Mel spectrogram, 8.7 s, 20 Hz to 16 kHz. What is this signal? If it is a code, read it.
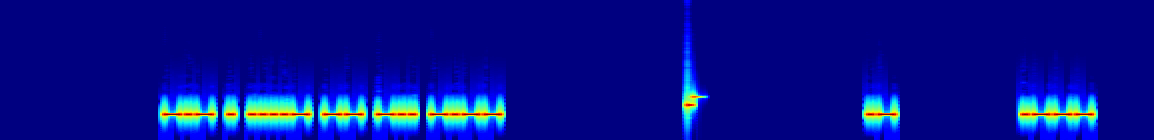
Morse code, heard as a keyed tone, about 30 wpm, spaced as for 21 wpm, 700 Hz. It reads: KE4MDY AJ
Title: USA Call Signs - 8x Character Spacing - 30wpm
